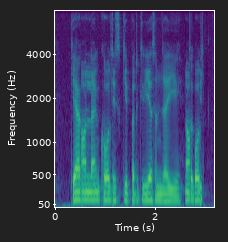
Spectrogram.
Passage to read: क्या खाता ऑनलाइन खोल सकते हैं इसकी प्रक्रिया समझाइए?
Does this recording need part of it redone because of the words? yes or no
yes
